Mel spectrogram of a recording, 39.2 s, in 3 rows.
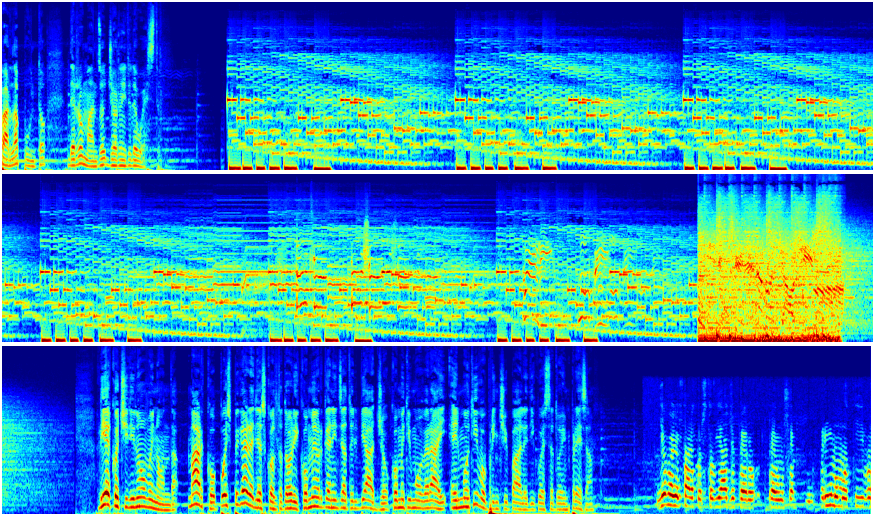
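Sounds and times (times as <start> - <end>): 
speech: 0.0 - 2.6, 27.6 - 35.3, 36.0 - 39.1
song from a musical soundtrack album: 3.4 - 27.2.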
